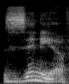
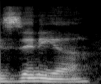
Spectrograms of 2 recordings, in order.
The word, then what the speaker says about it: Zinnia: This is a Zenia flower. This is how I pronounce it.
